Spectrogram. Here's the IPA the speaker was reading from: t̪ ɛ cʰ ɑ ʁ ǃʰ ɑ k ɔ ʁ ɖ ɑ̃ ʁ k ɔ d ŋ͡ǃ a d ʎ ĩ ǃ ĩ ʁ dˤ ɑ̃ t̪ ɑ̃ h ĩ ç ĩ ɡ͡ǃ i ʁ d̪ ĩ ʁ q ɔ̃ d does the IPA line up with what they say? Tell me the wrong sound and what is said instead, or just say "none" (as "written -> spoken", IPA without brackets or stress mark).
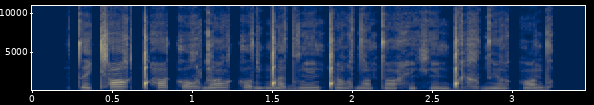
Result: none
